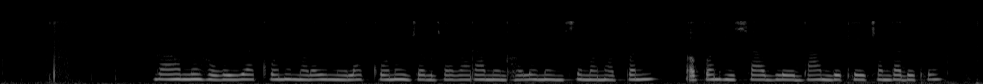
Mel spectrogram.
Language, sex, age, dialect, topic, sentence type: Chhattisgarhi, female, 18-24, Northern/Bhandar, banking, statement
